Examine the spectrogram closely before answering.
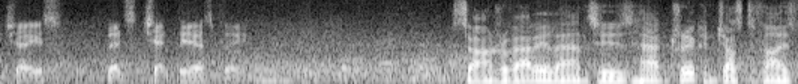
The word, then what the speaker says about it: Sound Reveille: How is this horse pronounced? Sandra Valley, but I don't think they speak much French in Australia, do they?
